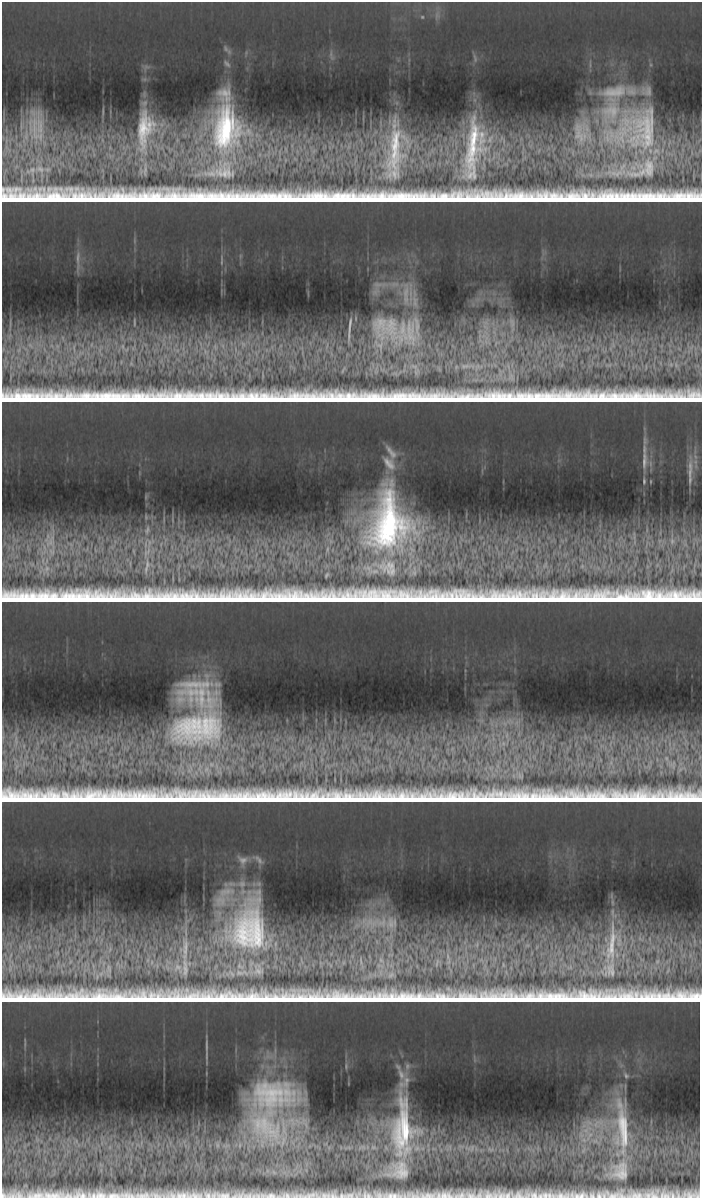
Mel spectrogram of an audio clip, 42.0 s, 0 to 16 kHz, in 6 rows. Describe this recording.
00:04 Berlin, Königsheide, Teich - pond ambience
